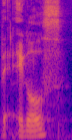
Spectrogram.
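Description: The first vowel sounds rushed and clipped. "everyone's like ... very rushed EA"

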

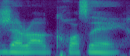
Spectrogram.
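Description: The name is said with a French accent.

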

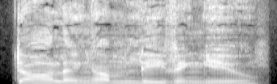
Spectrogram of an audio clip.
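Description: It is said in a British accent. The speaker calls it right.

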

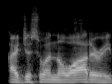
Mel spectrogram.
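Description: The pitch stays level on one note. The win sounds small and unimportant. "If you just do it monotone"

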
